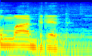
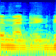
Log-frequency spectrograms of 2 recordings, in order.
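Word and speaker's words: Madrid: Spanish pronunciation में इसको कहते हैं क्लब एथलेटिको ओ माद्रिद इसका मतलब क्लब ऑफ मैड्रिड और इंग्लिश में एथलेटिको दे मैड्रिड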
